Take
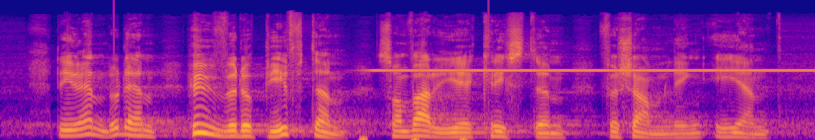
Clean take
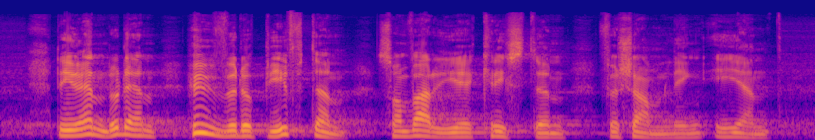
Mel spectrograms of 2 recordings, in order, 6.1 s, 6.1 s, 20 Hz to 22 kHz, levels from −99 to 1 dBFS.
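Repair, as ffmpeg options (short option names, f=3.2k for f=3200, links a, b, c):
-filter_complex "[0:a]adeclick=t=4,bandreject=f=2.8k:w=30,asplit=3[a][b][c];[a]afade=t=out:st=2.68:d=0.02[d];[b]highpass=f=140:w=0.5412,highpass=f=140:w=1.3066,afade=t=in:st=2.68:d=0.02,afade=t=out:st=2.8:d=0.02[e];[c]afade=t=in:st=2.8:d=0.02[f];[d][e][f]amix=inputs=3:normalize=0,asplit=3[g][h][i];[g]afade=t=out:st=3.07:d=0.02[j];[h]highpass=f=140:w=0.5412,highpass=f=140:w=1.3066,afade=t=in:st=3.07:d=0.02,afade=t=out:st=3.19:d=0.02[k];[i]afade=t=in:st=3.19:d=0.02[l];[j][k][l]amix=inputs=3:normalize=0,asplit=3[m][n][o];[m]afade=t=out:st=3.43:d=0.02[p];[n]highpass=f=140:w=0.5412,highpass=f=140:w=1.3066,afade=t=in:st=3.43:d=0.02,afade=t=out:st=3.55:d=0.02[q];[o]afade=t=in:st=3.55:d=0.02[r];[p][q][r]amix=inputs=3:normalize=0,asetnsamples=n=441:p=0,asendcmd='0.96 volume volume -5dB',volume=0dB"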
